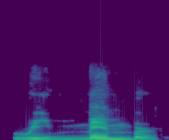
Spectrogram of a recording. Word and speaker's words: remember: Porque remember, el acento está en mem. Remember.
